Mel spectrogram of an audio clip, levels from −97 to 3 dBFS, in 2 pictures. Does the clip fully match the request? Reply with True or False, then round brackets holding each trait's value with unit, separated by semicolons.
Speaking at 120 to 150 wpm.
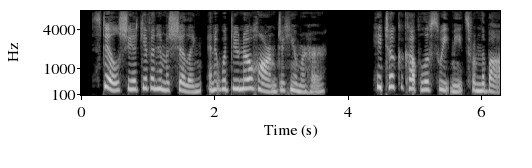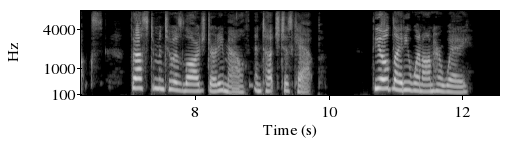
False (205 wpm)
